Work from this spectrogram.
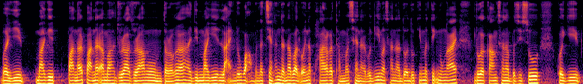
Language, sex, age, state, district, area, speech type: Manipuri, male, 30-45, Manipur, Imphal West, urban, spontaneous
